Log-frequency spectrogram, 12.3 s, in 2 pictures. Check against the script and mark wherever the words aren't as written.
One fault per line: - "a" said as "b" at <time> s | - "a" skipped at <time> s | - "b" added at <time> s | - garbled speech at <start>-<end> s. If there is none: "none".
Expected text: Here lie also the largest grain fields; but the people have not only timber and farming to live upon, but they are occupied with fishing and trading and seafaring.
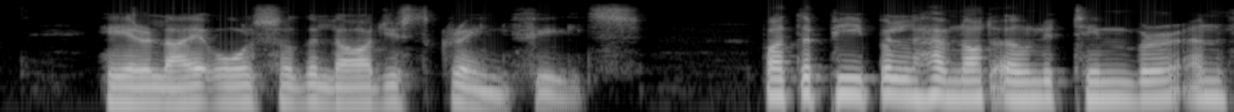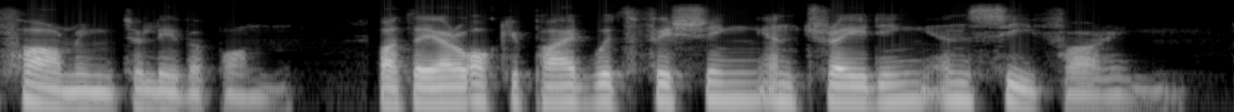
none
